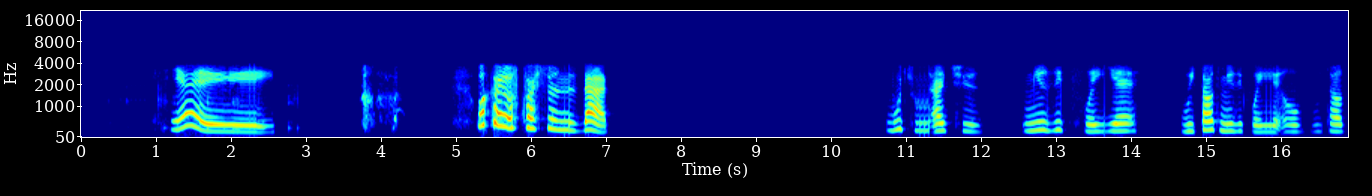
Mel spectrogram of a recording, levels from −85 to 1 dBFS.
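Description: Speech over a G.711 telephone line suffers packet loss with the last packet repeated: the receiver replays stale audio at 0.66, 2.22, 4.94, 6.42, 11.16, 13.62 and 15.78 s. Each run of repeats gives a robotic stutter whose buzz, near 33 Hz, fits 30 ms packets, while the single repeat at 13.62 s is a small blip.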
